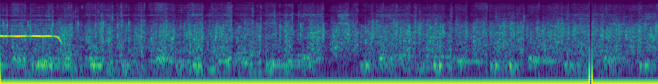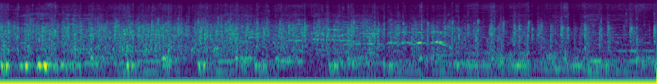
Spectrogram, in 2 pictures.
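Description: Banquet audience applauding at length, a dense unbroken clapping that cuts out for an instant about seven seconds in.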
